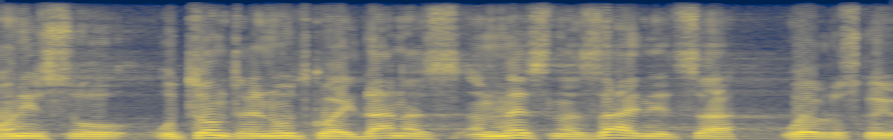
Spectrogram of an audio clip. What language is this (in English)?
Serbian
